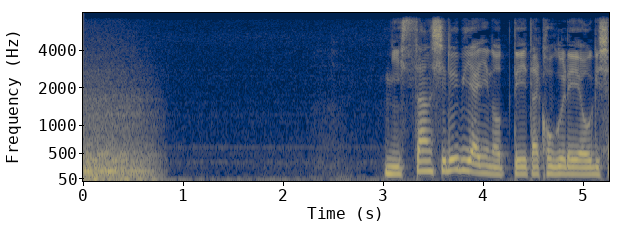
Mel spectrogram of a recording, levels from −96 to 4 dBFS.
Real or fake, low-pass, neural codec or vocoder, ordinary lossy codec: real; 7.2 kHz; none; none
